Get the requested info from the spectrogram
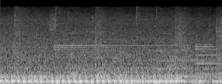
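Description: A motor vehicle's engine idling with a fast, even pulse, dropping away near the end.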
